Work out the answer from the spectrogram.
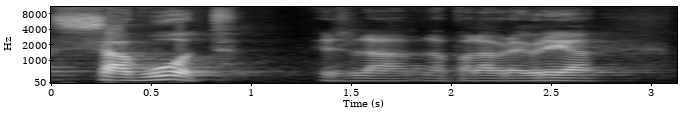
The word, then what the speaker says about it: Shavuot: fiesta de Pentecostés Ah o como en hebreo se pronuncia sabot es la la palabra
